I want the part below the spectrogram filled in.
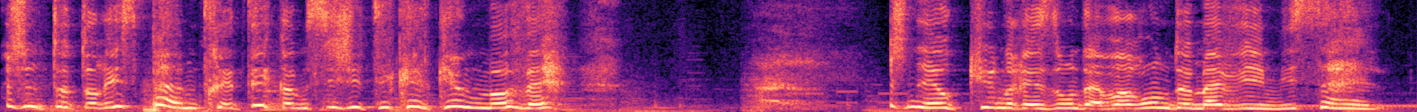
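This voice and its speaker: A woman acting as a proud young mother who has been wronged, in a dubbed TV melodrama. Her voice is high and pleading, with music playing underneath. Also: normal speed, natural voice. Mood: wounded, indignant.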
